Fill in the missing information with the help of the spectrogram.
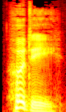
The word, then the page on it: hoodie: British English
